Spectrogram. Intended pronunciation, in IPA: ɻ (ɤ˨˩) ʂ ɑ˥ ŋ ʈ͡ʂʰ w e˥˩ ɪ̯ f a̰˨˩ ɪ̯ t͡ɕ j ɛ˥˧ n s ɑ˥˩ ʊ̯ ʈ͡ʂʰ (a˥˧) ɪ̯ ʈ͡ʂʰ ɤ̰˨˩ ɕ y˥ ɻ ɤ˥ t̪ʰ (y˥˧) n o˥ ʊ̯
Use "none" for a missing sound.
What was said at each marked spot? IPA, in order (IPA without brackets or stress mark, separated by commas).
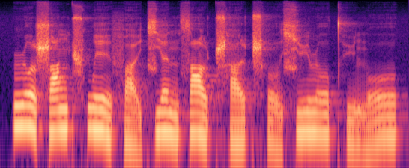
ɤ˥˩, a˧˥, y̰˨˩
